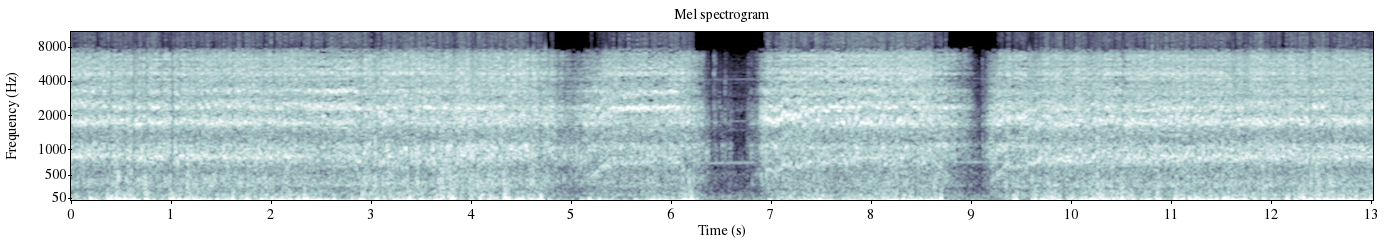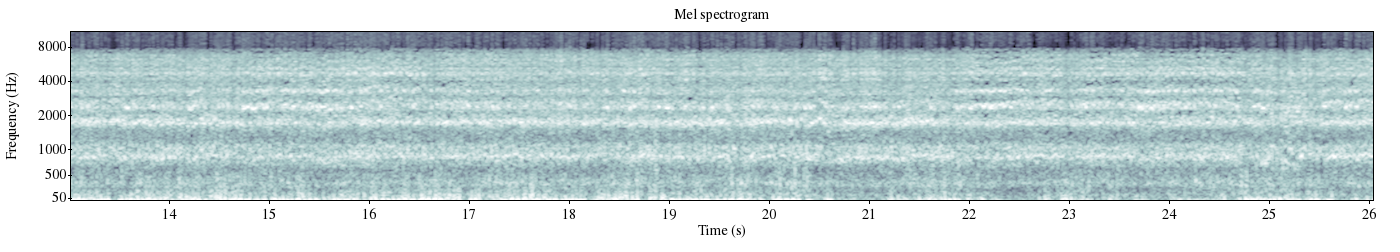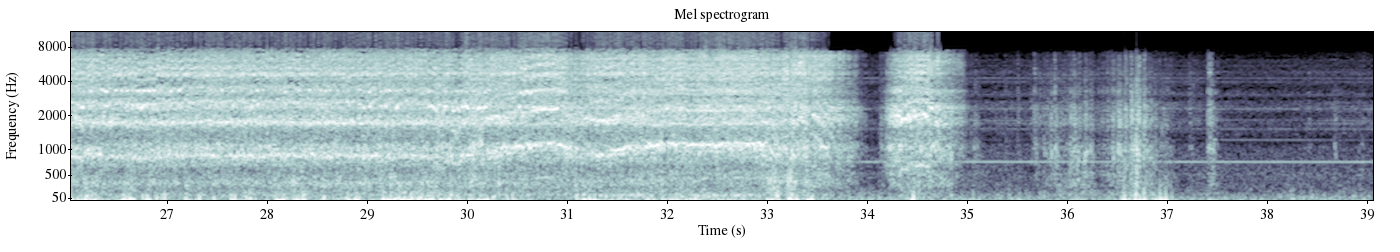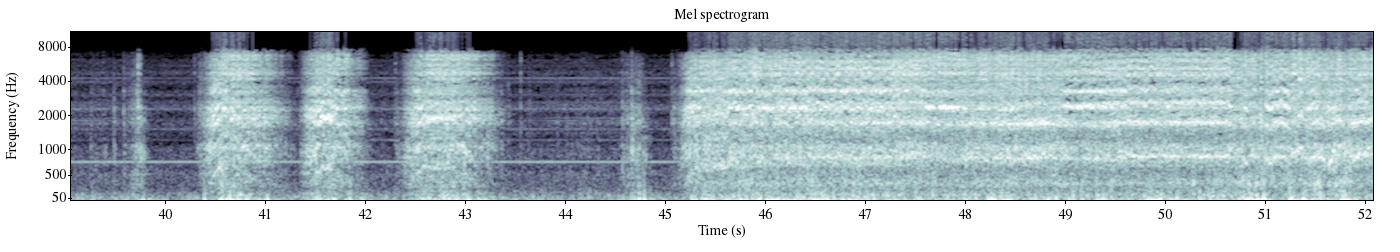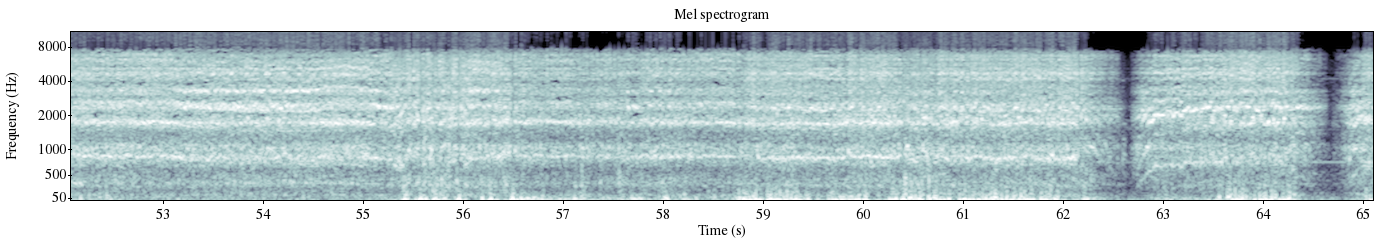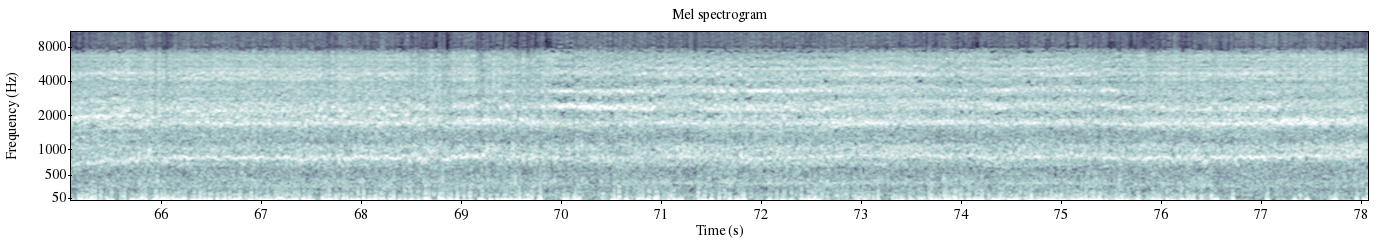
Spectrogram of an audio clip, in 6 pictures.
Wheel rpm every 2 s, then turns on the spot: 230, 210, 170, 100, 140, 210, 230, 220, 230, 230, 220, 230, 230, 230, 230, 260, 250, 40, 10, 0, 40, 40, 60, 210, 220, 230, 230, 220, 230, 220, 210, 130, 130, 210, 220, 220, 230, 230, 220.
34-38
